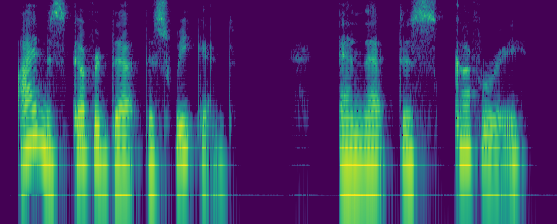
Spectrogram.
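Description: Against a quiet background, a woman speaks at a moderate pace in a dark, mellow tone with a fairly low pitch. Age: 80s+. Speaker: psychologist and coach podcast host. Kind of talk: solo podcast monologue. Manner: conversational, direct address to listeners.

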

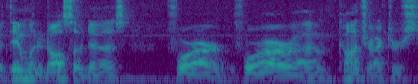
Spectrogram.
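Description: In a room with audible echo, a man speaks at a fairly low pitch and a fairly slow pace, his intonation fairly even.

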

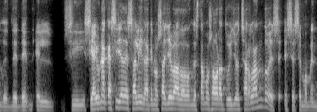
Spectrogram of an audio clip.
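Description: Lively intonation marks this man's speech at a medium pitch. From Spain, Galicia (Corcubión). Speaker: podcast host and interviewer. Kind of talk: interview conversation. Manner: halting, with frequent repetitions.

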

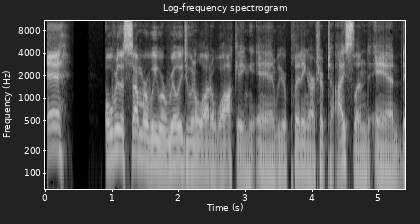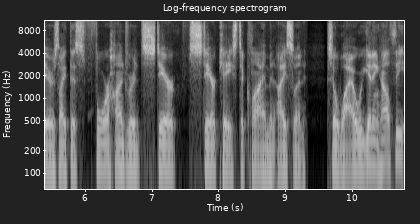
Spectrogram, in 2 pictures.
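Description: On a very clean recording with a silent background, a man uses a normal speaking voice at medium pitch with ordinary pitch variation. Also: moderate pace, very even loudness. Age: 40s. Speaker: podcast host. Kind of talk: casual chat.

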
